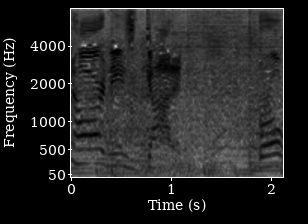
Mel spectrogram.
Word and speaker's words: Burrell: and he's got it pearl rhymes with pearl not happy we look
